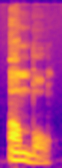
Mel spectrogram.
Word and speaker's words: Humble: it's humble but pronounced Umble Umble yep Umble so take away the H you know like we do with herbs do the same thing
